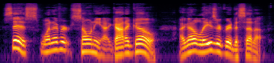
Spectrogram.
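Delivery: fast at the end, cutting the call short; suddenly rushed. A narrator's reading. Arya hurries off the phone to set up a laser grid, rushed. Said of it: "was Arya's suddenly rushed response".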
